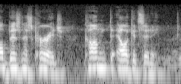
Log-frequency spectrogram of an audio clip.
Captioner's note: none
